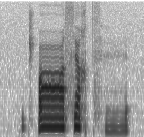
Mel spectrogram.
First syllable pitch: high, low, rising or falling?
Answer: high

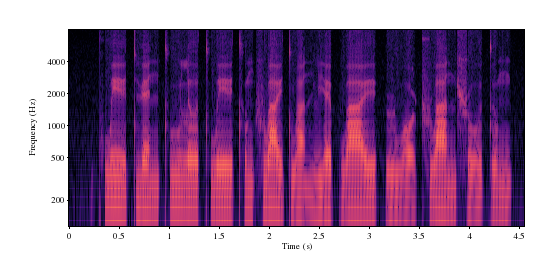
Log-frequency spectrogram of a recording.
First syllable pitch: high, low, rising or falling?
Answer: falling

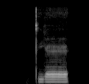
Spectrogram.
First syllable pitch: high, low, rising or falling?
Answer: high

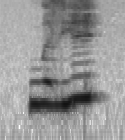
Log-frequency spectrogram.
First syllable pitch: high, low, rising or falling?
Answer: low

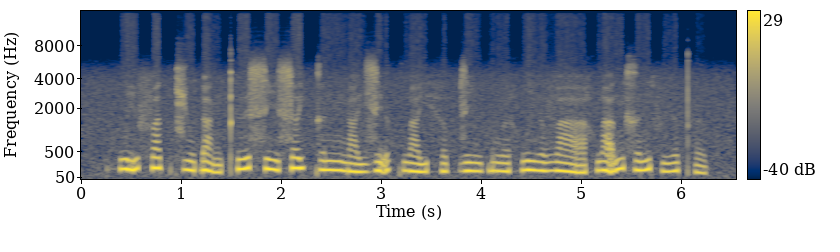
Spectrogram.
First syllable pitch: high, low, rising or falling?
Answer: rising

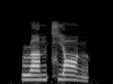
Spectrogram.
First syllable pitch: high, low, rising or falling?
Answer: high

